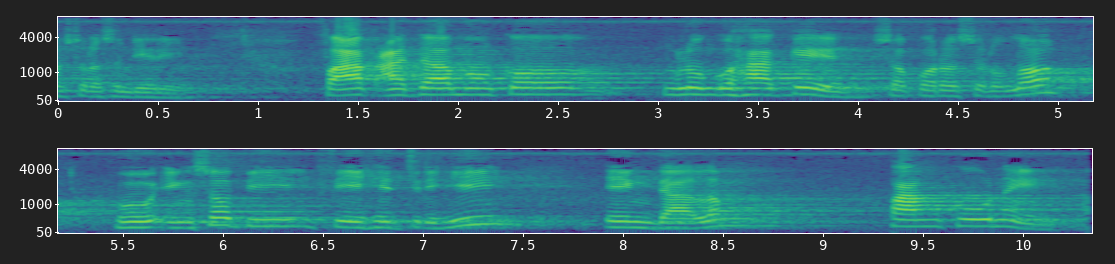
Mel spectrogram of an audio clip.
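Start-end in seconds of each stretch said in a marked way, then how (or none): 1.3-10.3 slow, measured reading aloud of scripture with gloss; intoned word-by-word text reading; kitab recitation. Acted. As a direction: draw out each phrase in a chanted recitation.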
